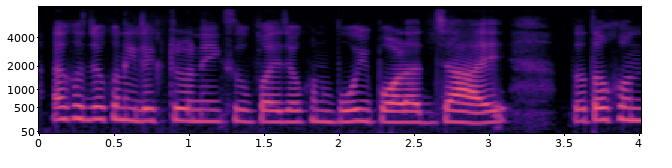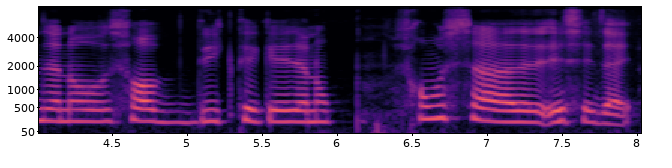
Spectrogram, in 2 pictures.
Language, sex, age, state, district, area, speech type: Bengali, female, 18-30, West Bengal, South 24 Parganas, rural, spontaneous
